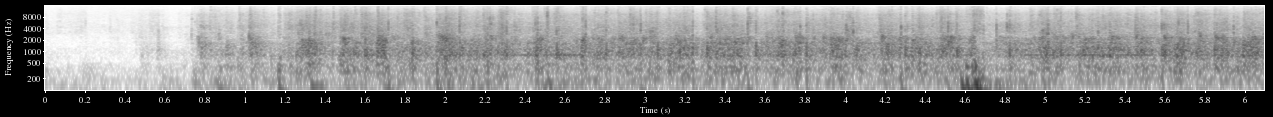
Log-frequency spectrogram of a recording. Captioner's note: applause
